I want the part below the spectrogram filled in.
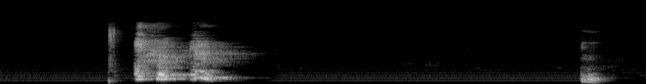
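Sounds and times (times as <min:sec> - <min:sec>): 
person clearing throat: 0:01.4 - 0:02.5, 0:05.8 - 0:06.2.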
